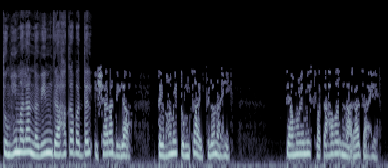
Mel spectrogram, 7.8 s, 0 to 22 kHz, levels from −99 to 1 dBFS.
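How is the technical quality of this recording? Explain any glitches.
The recording has one clear fault: an adaptive stream dropping to a lower bitrate from 1.85 s to the end. The connection seems to have slowed, so the player switched mid-playback to a much leaner encoding, which fits a drop from roughly 96 kbit/s AAC to around 8 kbit/s. The change is abrupt but seamless. The speech continues without a gap, but everything above 5.1 kHz vanishes, leaving it dull and muffled, with smeared coding artefacts for the rest of the clip.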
